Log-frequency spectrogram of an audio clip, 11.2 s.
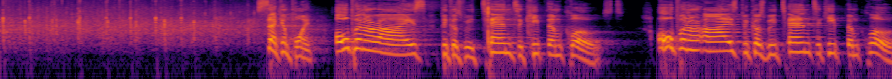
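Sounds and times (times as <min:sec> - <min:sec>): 
audience clapping: 0:00.0 - 0:03.9
speech: 0:03.3 - 0:11.1.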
